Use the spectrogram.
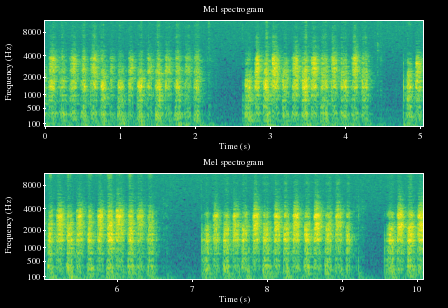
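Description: A coin scrapes the latex scratch-off panels on a green paper scratch lottery ticket lying flat on a table. The bright, gritty scraping comes in rapid back-and-forth strokes, about three or four a second. It plays in five stretches separated by four brief quiet pauses.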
